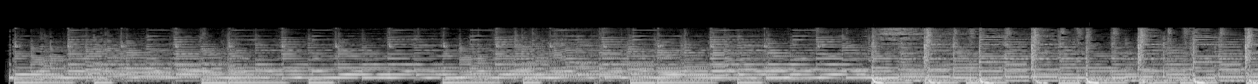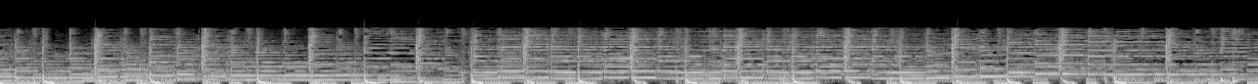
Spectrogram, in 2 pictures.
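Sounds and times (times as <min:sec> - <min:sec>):
guitar playing: 0:00.0 - 0:25.1.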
